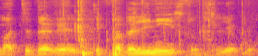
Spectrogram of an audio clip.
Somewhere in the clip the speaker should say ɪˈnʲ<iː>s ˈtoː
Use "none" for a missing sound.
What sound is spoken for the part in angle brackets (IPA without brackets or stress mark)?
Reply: iː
